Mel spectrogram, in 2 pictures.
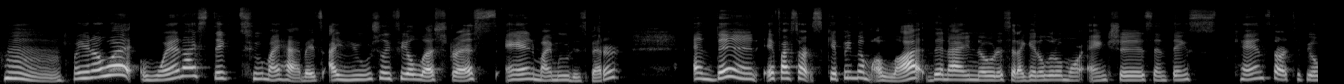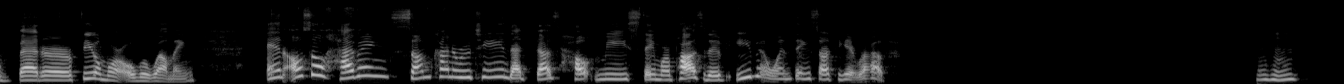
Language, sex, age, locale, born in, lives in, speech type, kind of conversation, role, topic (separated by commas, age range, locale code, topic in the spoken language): English, female, 45-49, en-US, United States, United States, read, expert-assistant, asker, How can people stay motivated during tough times?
